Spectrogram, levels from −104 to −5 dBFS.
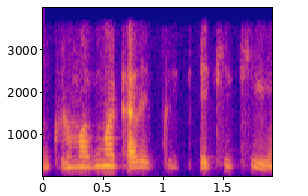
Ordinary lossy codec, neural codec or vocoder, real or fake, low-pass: none; none; real; 3.6 kHz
